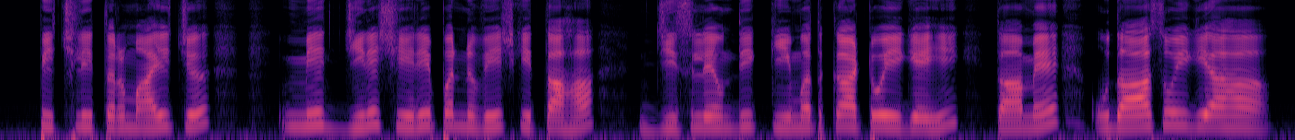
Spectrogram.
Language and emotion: Dogri, sad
